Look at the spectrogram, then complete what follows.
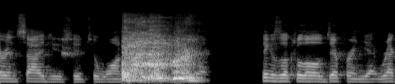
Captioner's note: loud coughing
